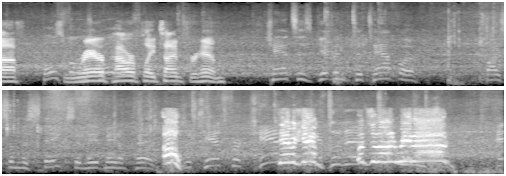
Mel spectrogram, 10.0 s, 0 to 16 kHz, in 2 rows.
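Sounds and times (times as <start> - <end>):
arena background noise: 0.0 - 10.0
sports commentary: 0.0 - 10.0.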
